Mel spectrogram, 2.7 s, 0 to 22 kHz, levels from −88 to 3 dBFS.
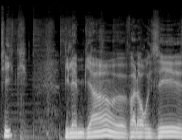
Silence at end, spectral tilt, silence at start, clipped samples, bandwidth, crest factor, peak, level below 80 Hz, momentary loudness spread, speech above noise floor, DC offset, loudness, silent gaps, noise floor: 0 s; -7.5 dB/octave; 0 s; under 0.1%; 11.5 kHz; 14 dB; -2 dBFS; -46 dBFS; 8 LU; 26 dB; under 0.1%; -17 LUFS; none; -41 dBFS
